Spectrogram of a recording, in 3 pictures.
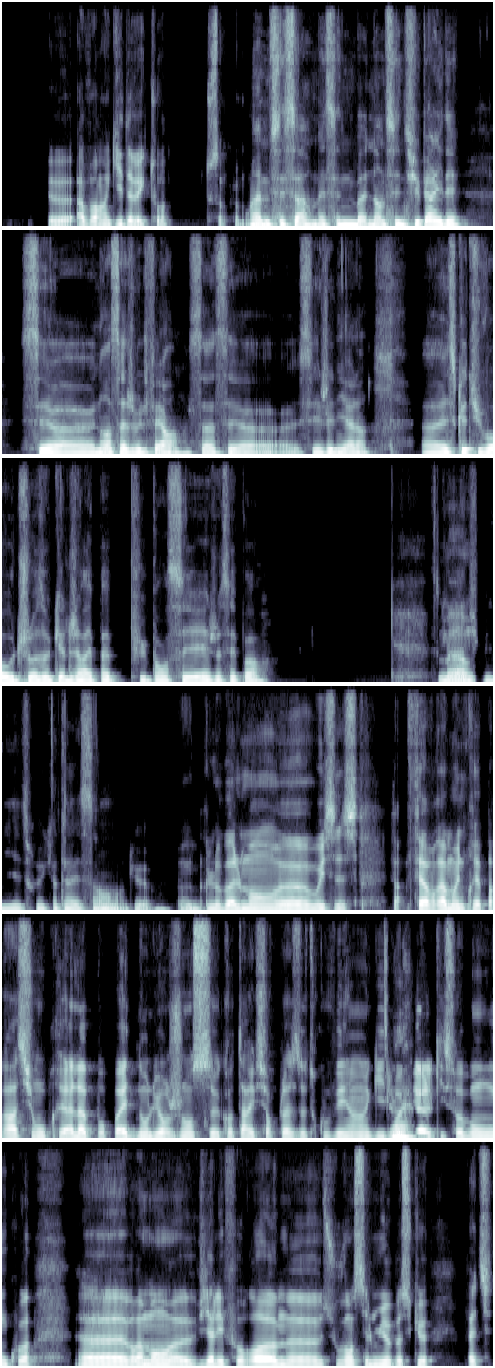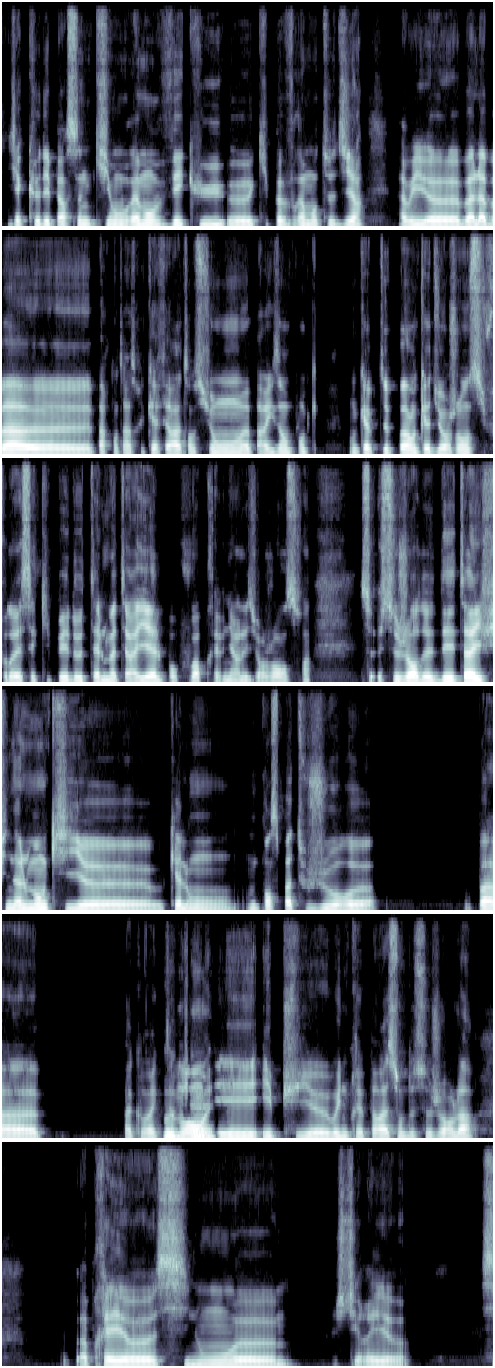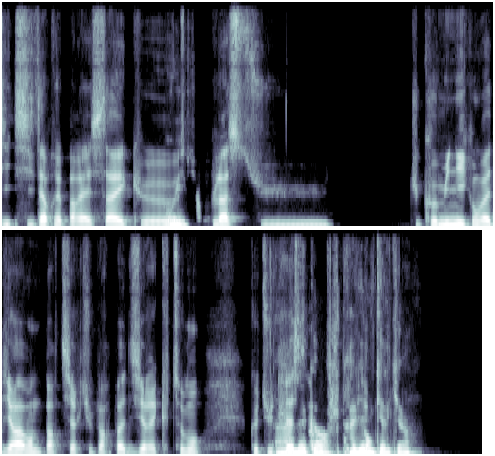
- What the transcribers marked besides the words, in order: tapping; stressed: "vécu"; other background noise
- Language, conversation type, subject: French, advice, Comment puis-je explorer des lieux inconnus malgré ma peur ?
